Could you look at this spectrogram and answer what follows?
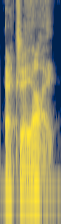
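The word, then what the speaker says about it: X Æ A-12: way it's pronounced is it's just the letter x and then a i so it's xai is the name of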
